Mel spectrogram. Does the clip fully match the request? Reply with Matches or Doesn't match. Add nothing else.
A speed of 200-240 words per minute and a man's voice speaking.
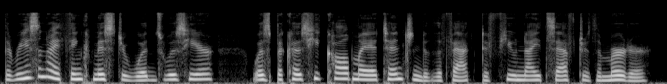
Doesn't match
